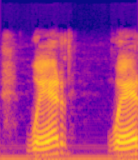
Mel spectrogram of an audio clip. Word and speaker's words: where: So instead of where the sun, it's where. Push your tongue down for that R.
